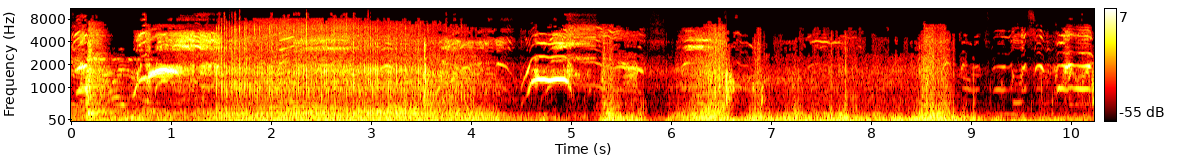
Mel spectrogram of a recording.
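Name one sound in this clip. Wind rushes loudly past during a fast ride.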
